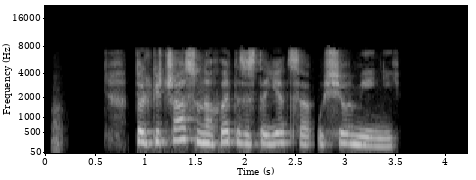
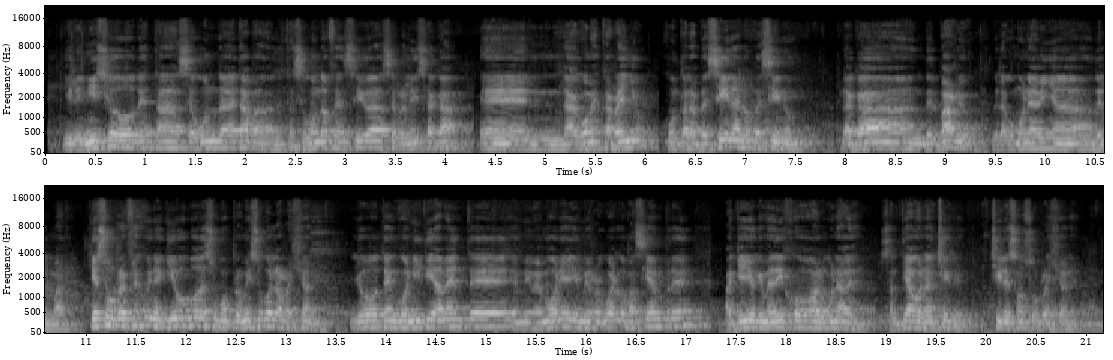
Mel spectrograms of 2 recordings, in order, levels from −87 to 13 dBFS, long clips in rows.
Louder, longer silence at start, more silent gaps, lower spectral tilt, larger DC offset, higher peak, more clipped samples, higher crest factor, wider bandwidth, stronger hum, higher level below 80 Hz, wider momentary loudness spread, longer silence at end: first, -18 LUFS vs -24 LUFS; about the same, 0.05 s vs 0.1 s; first, 0.25-0.59 s, 0.84-0.89 s vs none; second, -3.5 dB/octave vs -6 dB/octave; neither; first, -2 dBFS vs -6 dBFS; neither; about the same, 18 dB vs 16 dB; second, 8 kHz vs 15.5 kHz; neither; second, -62 dBFS vs -52 dBFS; first, 13 LU vs 9 LU; first, 0.75 s vs 0 s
